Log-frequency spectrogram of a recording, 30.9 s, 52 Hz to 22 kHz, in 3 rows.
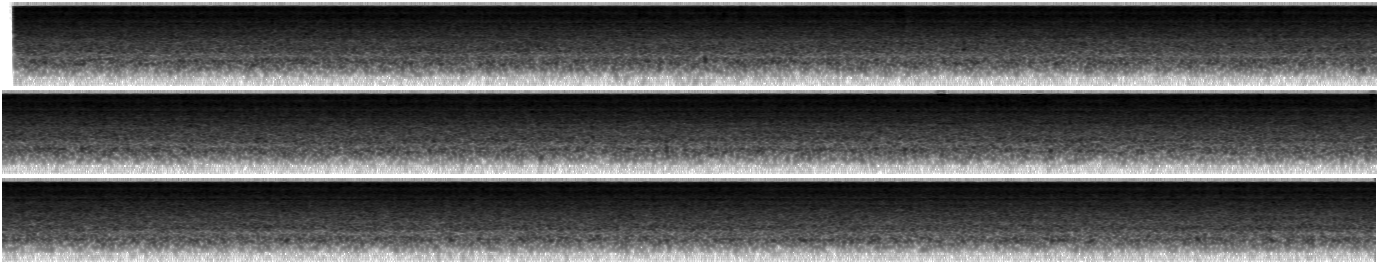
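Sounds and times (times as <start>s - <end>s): waterfall rushing: 0.2s - 30.9s.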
